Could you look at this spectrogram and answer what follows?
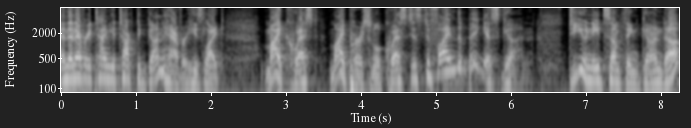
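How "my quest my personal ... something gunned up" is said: cartoony sidekick-style character voice. Mocking typical cartoony game dialogue: imitating a cartoony game character. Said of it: "the characters are pretty cartoony".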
